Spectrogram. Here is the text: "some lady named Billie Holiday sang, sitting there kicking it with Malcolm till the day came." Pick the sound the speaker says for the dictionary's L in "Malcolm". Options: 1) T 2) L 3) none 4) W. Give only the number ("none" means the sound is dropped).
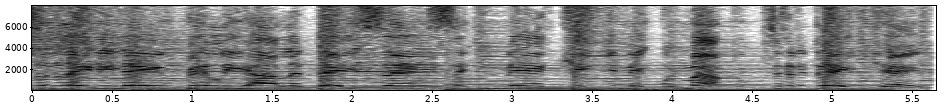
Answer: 3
